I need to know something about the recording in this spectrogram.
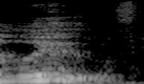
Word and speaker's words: Louvre: And the Mona Lisa is actually kept at the Louvre, and that is how it's spelled.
